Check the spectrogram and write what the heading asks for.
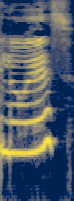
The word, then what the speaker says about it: Louis: It's Louis because that's my grandfather's name. It's spelled with an S, but it's not.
